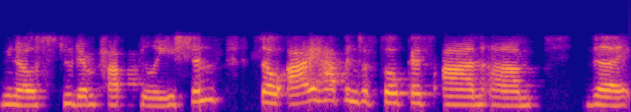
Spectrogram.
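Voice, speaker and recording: Her pitch medium, a woman talks with ordinary pitch variation. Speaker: elementary teacher presenting coursework. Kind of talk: class presentation. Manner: fast.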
